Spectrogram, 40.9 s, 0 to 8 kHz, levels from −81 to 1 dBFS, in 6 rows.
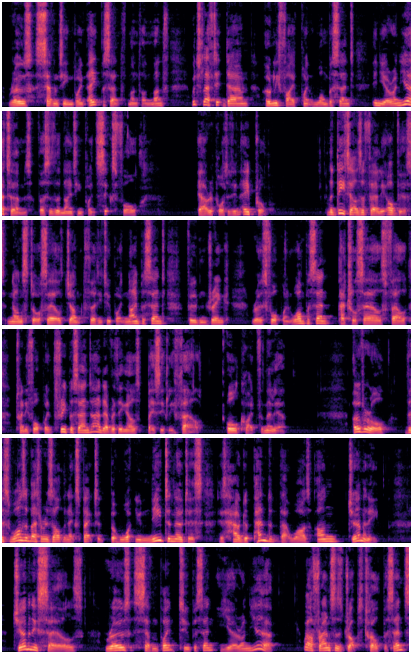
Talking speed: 115 wpm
